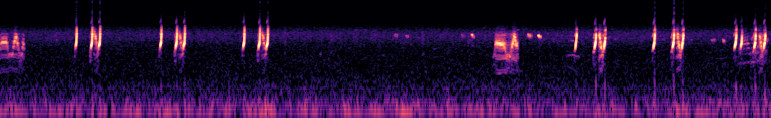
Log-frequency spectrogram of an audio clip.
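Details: Male common quail calling: sharp, clipped notes in quick pairs and triplets, bursts roughly once a second with gaps between, over a steady low rumble.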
